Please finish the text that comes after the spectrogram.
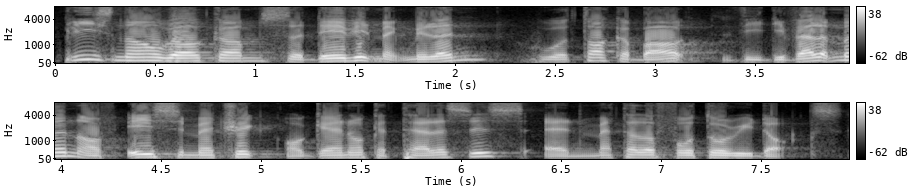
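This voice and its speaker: A man making formal, loud announcements that introduce speakers at an event. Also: mid-range voice, lively intonation, fairly quick, few pauses, clear, resonant tone.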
